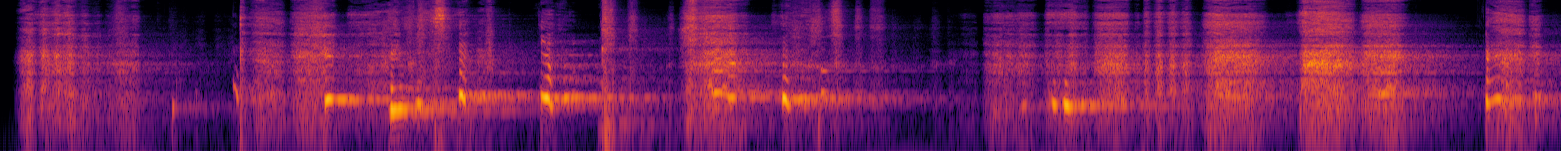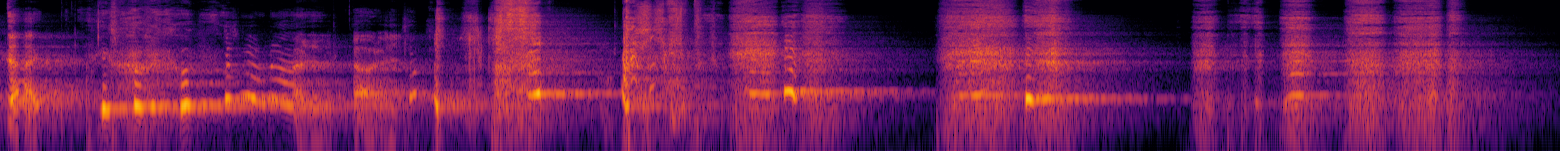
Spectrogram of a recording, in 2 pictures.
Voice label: Class Intro Student Male A, Student Whimper; New War; Zariman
